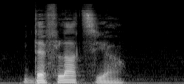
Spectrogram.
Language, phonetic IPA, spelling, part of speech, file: Polish, [dɛˈflat͡sʲja], deflacja, noun, Pl-deflacja.ogg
